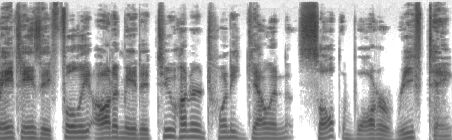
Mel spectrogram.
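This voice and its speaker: A man with an American accent, a normal speaking voice, fairly high pitch, ordinary pitch variation and a moderate pace, in a dry, close sound with no echo. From Michigan (Flint area). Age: 40s. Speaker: podcast host. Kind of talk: casual interview chat.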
